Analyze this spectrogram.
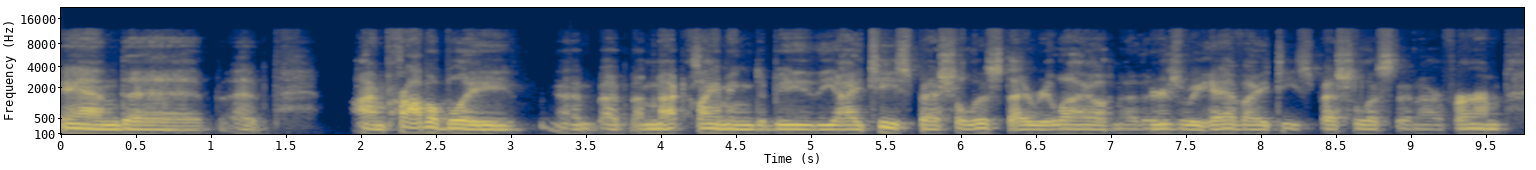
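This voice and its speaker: Over a quiet background, a man speaks at a moderate pace with a fairly low pitch and flat, monotone intonation. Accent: Midwestern American. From western Kansas (Hays). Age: 60s. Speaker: lawyer, judicial candidate. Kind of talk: job interview. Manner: halting, many fillers.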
